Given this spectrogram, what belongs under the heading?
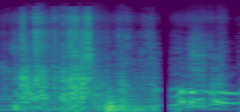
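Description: Pigeons kept in a loft coo close by, soft throaty rolling calls repeating over about two seconds with faint rustling and a brief gap between phrases.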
